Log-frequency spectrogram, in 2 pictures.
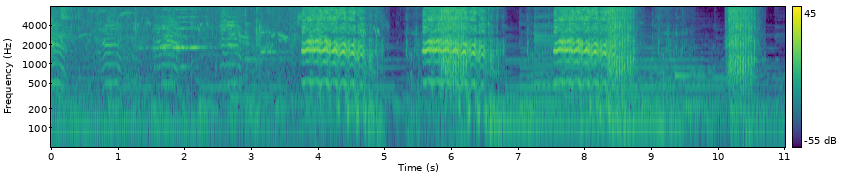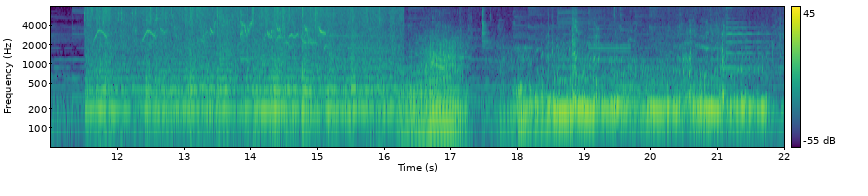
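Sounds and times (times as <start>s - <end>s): horse whinnying: 3.8s - 9.4s
honeybees buzzing: 11.5s - 16.4s.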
